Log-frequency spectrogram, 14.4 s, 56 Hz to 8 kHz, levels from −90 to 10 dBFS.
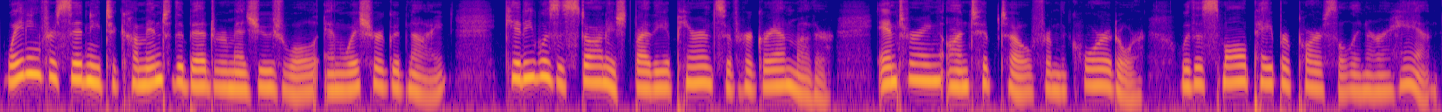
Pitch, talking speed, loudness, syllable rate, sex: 180 Hz, 160 wpm, -18 LUFS, 4.6 syllables/s, female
